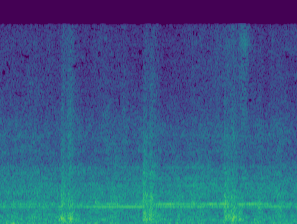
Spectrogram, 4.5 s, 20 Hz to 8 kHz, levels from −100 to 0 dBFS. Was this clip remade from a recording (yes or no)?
no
